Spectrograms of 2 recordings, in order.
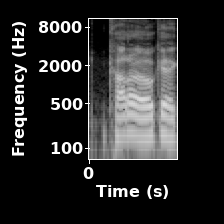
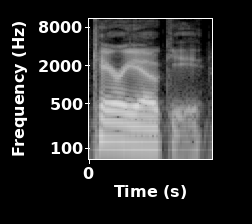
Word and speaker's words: karaoke: Karaoke controls. It's not pronounced karaoke. Don't say it that way. It's stupid. Not to be a weeb about it, but it is very dumb to pronounce this word karaoke.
